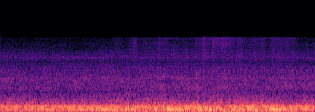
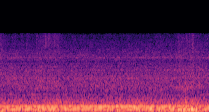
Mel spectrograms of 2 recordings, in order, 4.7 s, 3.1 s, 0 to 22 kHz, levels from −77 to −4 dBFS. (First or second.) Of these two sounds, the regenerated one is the first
